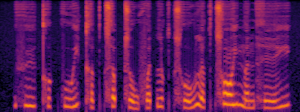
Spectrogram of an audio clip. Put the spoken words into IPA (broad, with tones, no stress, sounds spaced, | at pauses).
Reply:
f yː˨ kʰ ʊ˨˥ k̚ f uː˨˥ j kʰ ɐ˨ k̚ t͡sʰ ɐ˧ p̚ s o˨˩ w f ɐ˨˥ t̚ l ʊ˧ k̚ t͡sʰ o˨˥ w l ɐ˨ k̚ t͡sʰ ɔː˥ j n̪ ɐ˨ n h e˨˥ j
